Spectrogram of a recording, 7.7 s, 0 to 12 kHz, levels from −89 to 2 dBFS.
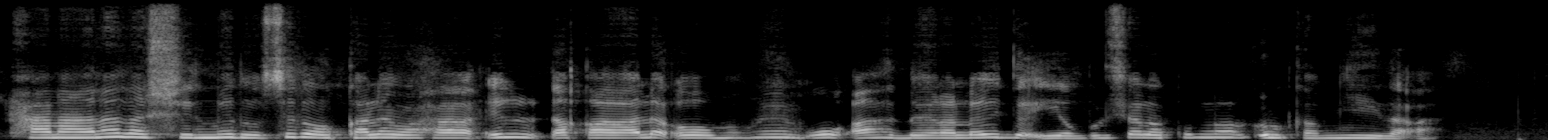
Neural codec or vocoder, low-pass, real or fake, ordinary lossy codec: codec, 24 kHz, 1 kbps, SNAC; none; fake; none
